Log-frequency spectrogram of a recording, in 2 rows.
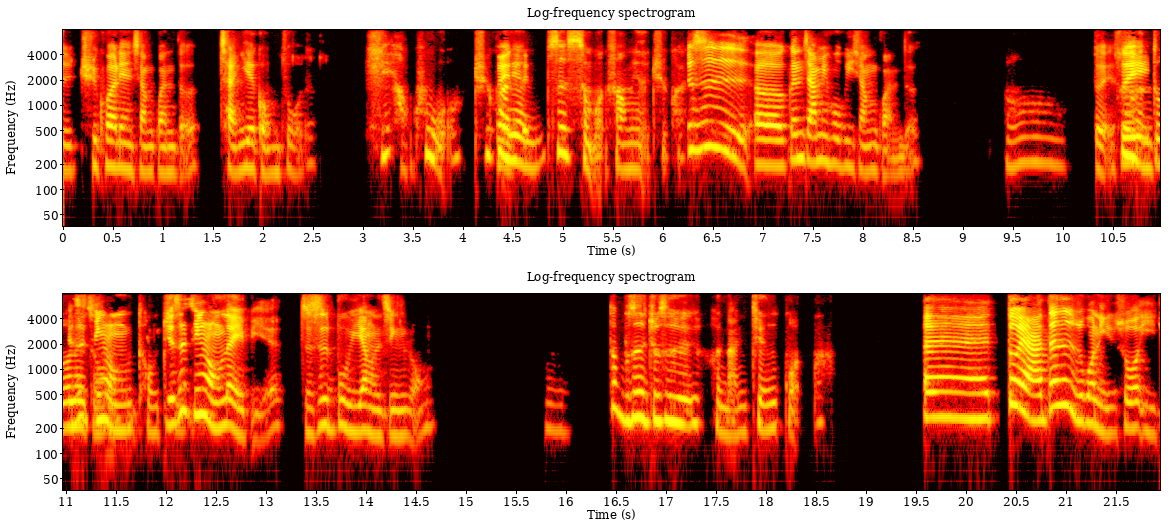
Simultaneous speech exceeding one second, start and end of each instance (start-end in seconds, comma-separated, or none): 10.5-12.2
